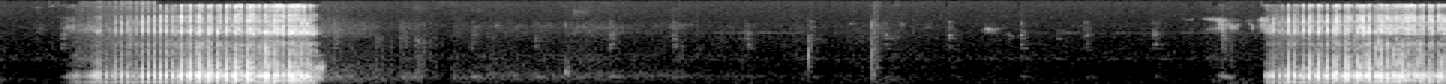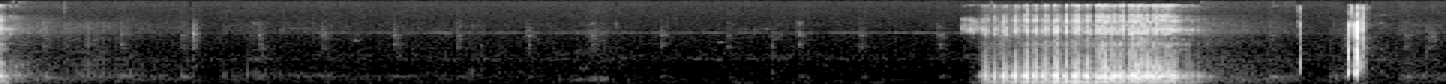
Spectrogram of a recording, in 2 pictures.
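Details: Person in heavy sleep snoring: three loud, rough snoring breaths spaced well apart, with quiet pauses between them.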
